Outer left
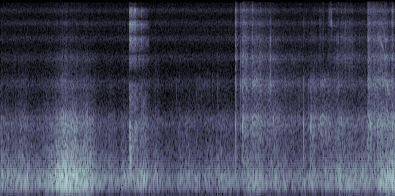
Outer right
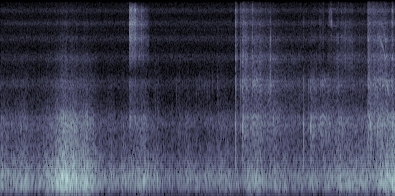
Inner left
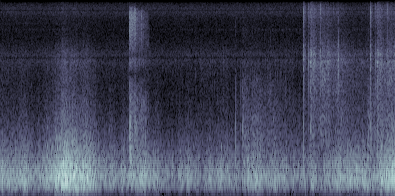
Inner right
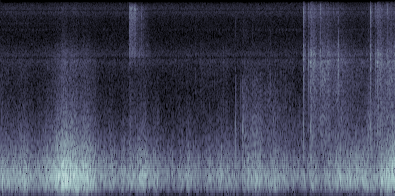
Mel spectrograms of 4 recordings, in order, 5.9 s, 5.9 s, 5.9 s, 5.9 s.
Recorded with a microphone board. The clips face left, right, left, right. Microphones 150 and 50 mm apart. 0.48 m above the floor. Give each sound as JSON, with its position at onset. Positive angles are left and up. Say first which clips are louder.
{"t": 1.9, "sound": "a gunshot", "louder": "outer left 6 dB, inner left 2 dB", "side_deg": 65}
